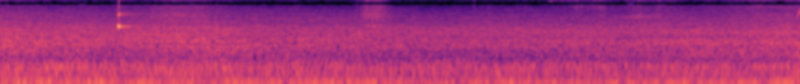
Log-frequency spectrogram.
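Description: A handheld Geiger counter gives a single short, high beep about a second in, over a steady low rumble of background noise.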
